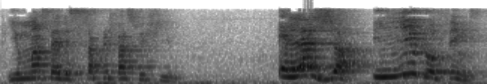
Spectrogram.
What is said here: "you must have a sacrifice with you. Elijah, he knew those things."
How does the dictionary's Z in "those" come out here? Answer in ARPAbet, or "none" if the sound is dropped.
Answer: none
